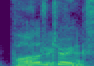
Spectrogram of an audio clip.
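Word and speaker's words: Pádraic: I mean, I will give you the fact that Colin Farrell's character is Podrig, which is not spelled with a G. – How's it spelled in this one? – It's like Podrig spelled. Yeah, like Padraic.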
